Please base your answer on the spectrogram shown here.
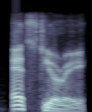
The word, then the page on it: estuary: British English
